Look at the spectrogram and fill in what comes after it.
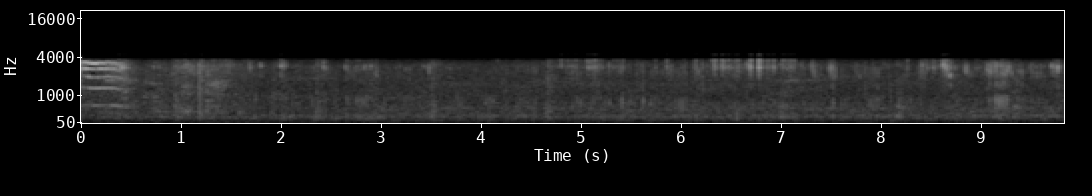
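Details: Hungry stray kitten, found the day before, eating cat chow for the first time: one short, loud harmonic meow at the start, then steady crunching and chewing sounds with occasional sharper bursts.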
